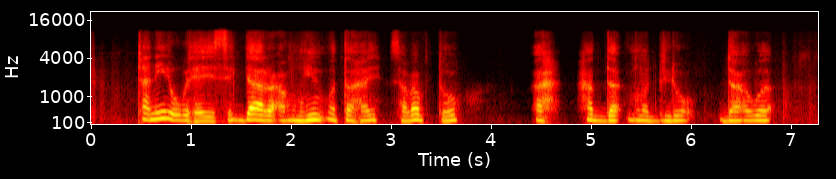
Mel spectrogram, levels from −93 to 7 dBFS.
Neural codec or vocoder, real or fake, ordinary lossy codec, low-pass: codec, 16 kHz in and 24 kHz out, 0.6 kbps, FocalCodec, streaming, 4096 codes; fake; Opus, 64 kbps; 10.8 kHz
